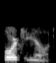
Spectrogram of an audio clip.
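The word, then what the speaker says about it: Forgione: your famous chef client Mark how do you pronounce his last name uh foron foron yeah so there's a great picture of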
